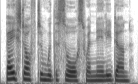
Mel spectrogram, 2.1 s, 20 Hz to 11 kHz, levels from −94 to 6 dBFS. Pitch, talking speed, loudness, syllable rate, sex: 185 Hz, 230 wpm, -18 LUFS, 6.5 syllables/s, female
